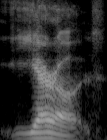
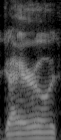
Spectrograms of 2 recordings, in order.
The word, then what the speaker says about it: gyros: My favorite thing was them yarrows. You know, the gyros, people call them. They're yarrows. Gyros. Man taught me how to say it.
